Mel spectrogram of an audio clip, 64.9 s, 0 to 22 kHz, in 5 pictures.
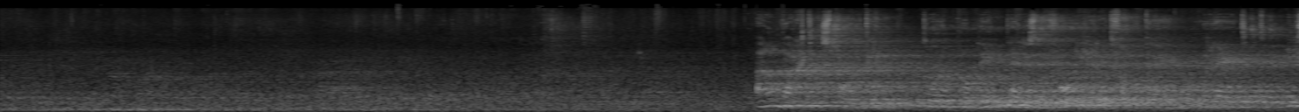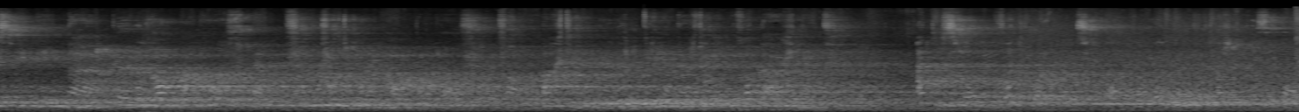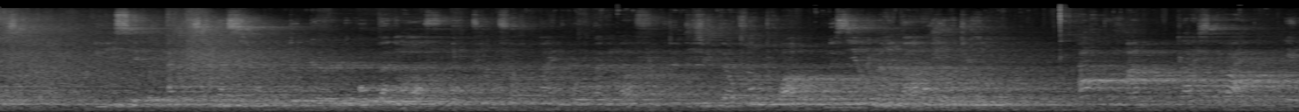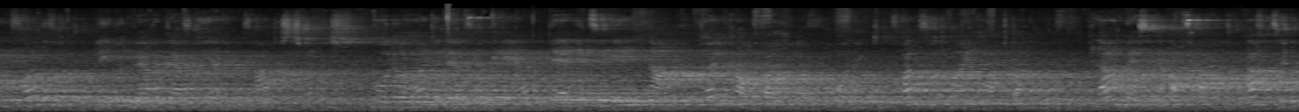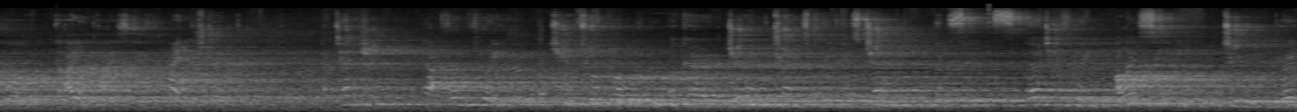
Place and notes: Schaerbeek, Belgium - Announcements melting in the main station at Brussels North
The huge vaulted ceiling in Brussels North resonates with all the announcements, and they melt in a way that reverberates the whole space.
Région de Bruxelles-Capitale - Brussels Hoofdstedelijk Gewest, België - Belgique - Belgien, European Union, 19 June 2013, 18:20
